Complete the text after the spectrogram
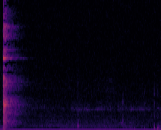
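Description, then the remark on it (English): A single sharp clink of glasses of a common industrial beer touching in a toast, ringing briefly before fading into quiet with a few faint small knocks afterward. “So first, cheers. Cheers.”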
